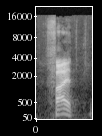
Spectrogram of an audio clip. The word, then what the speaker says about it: Veit: Valerie spricht man wie W, Valerie, und Veit spricht man wie F. Und trotzdem schreibt man es mit V.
